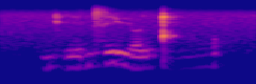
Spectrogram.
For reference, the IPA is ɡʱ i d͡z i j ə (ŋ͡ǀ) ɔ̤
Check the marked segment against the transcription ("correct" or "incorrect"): incorrect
